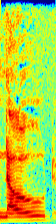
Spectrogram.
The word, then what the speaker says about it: Node: which man Grandpa Ernie node rhymes with toad you know he comes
